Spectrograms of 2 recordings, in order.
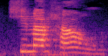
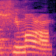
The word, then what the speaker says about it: chimarrão: Well, like the double R is like a H sound, so it's like chimarrão, but they like it's hard chimarrão.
